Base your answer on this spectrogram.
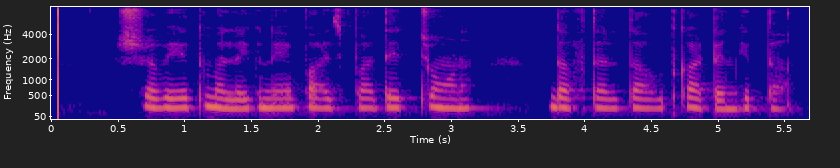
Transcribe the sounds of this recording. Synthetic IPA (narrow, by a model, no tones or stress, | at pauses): ʃəʋeːd̪məlɪkneːbaːd͡ʒpaːd̪eːt͡ʃɔːɳ | d̪əpʰt̪əɾd̪aːʊt̪kaːʈənkiːt̪ːaː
